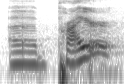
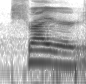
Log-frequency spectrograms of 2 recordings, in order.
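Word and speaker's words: Shirer: I can't pronounce her name, but Pryor? Schreier.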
